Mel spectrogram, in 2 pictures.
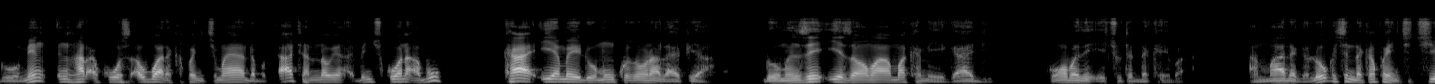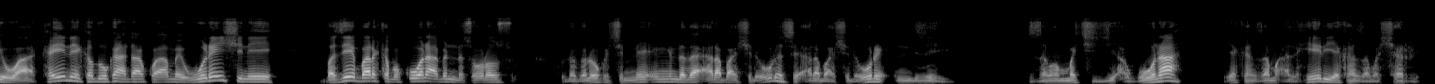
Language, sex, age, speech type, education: Hausa, male, 46-60, spontaneous, tertiary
